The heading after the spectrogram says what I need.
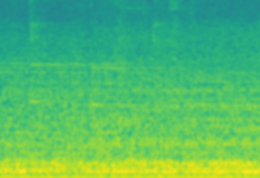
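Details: Kitchen hood fan after cleaning and refitting: steady, even low hum with no rattles, scraping or ticks; runs smoothly, no extra noise, fitted correctly.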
